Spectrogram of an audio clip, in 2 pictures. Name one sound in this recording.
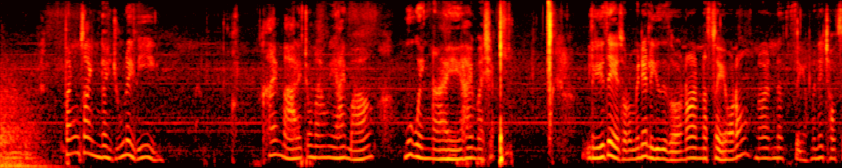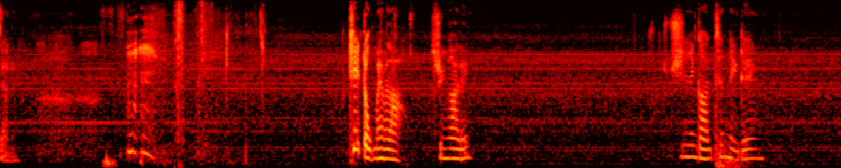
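A young woman talks with animation close to a microphone, in bursts with pauses.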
